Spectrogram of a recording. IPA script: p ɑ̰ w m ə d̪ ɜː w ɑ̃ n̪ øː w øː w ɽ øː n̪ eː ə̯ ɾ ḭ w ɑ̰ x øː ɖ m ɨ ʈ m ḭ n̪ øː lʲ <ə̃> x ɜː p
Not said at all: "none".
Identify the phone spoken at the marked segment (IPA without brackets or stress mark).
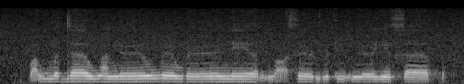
ə̃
